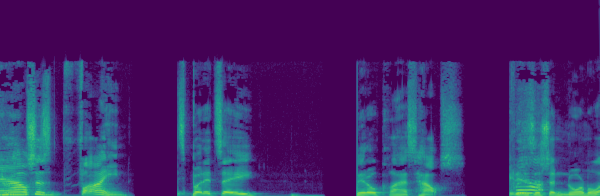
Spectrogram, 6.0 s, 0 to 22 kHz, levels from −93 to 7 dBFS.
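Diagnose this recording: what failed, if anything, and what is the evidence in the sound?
Clipped start after a pause occurs three times: at 1.66 s, after "her house is fine" and into "but it's a"; at 3.47 s, into "class house"; and at 4.99 s, after "class house". Each time, speech resumes abruptly out of a 0.3 to 0.4 s silence, with its opening 110 to 126 ms missing. This is a playback-stage fault. The output device sleeps during the pause and needs that time to wake or relock, so the onset is swallowed.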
